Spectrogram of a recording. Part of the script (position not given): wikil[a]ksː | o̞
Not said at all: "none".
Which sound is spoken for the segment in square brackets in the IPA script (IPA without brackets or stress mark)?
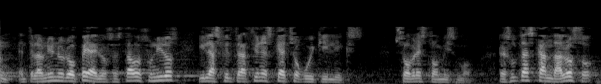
i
